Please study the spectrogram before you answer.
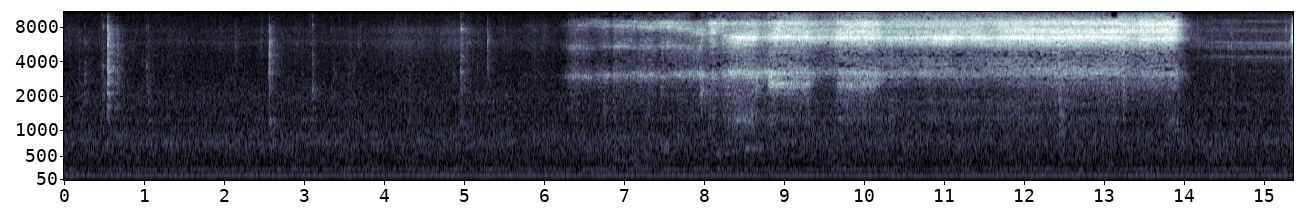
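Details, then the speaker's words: AeroEclipse handheld small volume nebulizer set to continuous flow, tubing on wall oxygen flowmeter at 8 L/min, checked for mist: steady high hissing for several seconds then stopping over low room hum; nebulizer running. "make sure the medication is being nebulized properly set the device to a continuous flow and observe the Mist if a good mist is not being produced check your tubing connections and ensure the device is correctly put together with all the pieces"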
